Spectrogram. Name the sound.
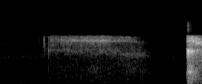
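cough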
